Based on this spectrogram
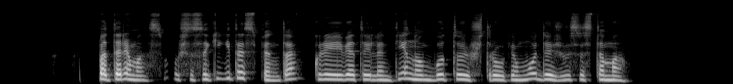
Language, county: Lithuanian, Kaunas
